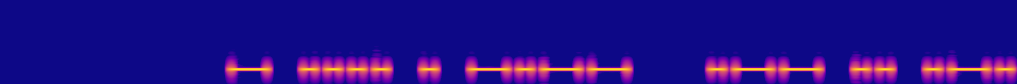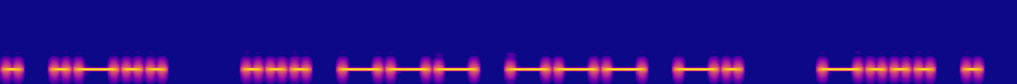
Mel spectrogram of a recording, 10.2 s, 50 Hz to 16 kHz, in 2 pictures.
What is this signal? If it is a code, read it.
Morse code, heard as a keyed tone, about 20 wpm, 700 Hz. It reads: THEY WILL SOON BE
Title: Sentences from Top 1000 Words - Review Part 4 - 20wpm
